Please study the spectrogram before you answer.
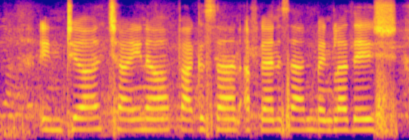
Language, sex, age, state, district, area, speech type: Malayalam, female, 18-30, Kerala, Alappuzha, rural, spontaneous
